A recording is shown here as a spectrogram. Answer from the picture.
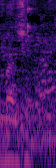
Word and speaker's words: magie: Is magie the way that you pronounce magic? Yes, magie. That's how you say it in French.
